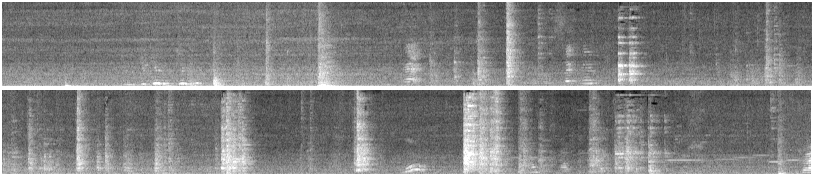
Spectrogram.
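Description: Pans and cooking utensils clinking and knocking on a stove top in short, scattered clatters. A steady low hum stops about four seconds in.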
